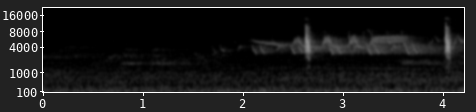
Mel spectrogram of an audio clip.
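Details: A common yellowthroat in Maine sings a high, rapidly wavering warble that rises and dips for about two seconds, broken by two sharp clicks, over a quiet background.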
